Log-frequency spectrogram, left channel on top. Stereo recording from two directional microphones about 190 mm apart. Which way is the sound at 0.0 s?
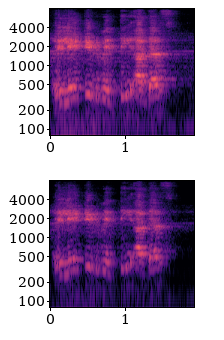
10° right (ahead or behind).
